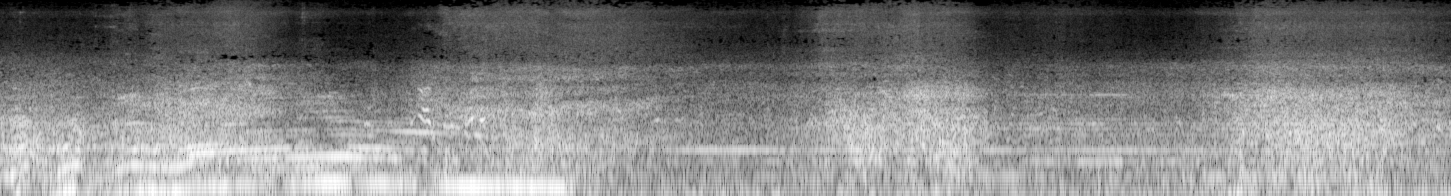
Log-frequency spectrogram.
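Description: Motorboat engines running just offshore: one rises in pitch about a second in and holds steady for several seconds, and a second, higher engine tone runs through the middle. Waves wash onto the beach in swells every few seconds.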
